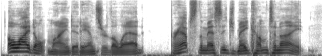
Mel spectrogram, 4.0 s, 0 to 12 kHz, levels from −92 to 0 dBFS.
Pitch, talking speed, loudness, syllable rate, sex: 110 Hz, 225 wpm, -19 LUFS, 6.1 syllables/s, male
